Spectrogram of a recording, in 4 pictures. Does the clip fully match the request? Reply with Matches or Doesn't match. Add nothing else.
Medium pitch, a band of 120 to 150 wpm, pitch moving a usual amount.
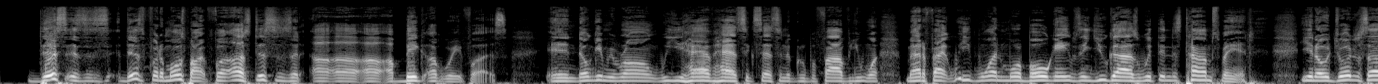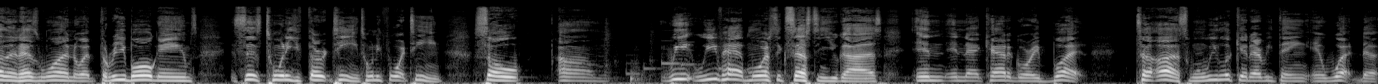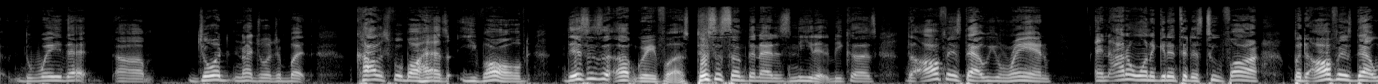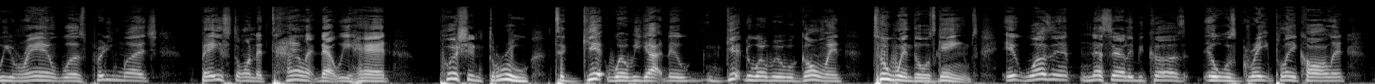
Doesn't match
